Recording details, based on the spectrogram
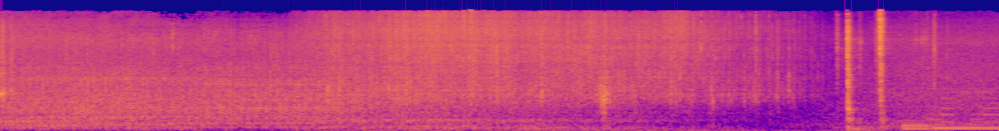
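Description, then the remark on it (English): A car rolls along on a flat tire with a steady, rough rumble, then slows and dies away, followed by a couple of sharp clunks and a low hum. No one speaks. “They're on their way to see the captain, but suddenly, out of nowhere, fucking flat tire, wouldn't you know that? Crap, got a flat tire!”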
